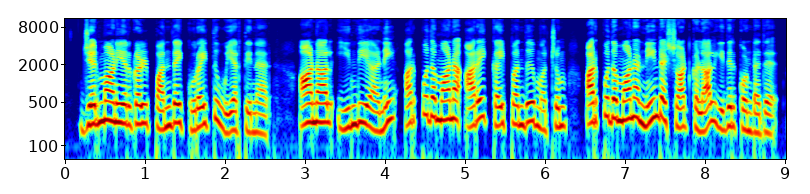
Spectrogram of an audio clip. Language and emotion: Tamil, neutral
